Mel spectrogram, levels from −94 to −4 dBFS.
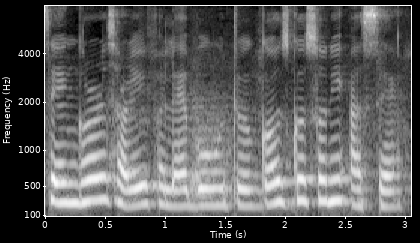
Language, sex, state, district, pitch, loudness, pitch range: Assamese, female, Assam, Kamrup Metropolitan, 245 Hz, -14 LUFS, 230-290 Hz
